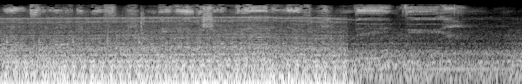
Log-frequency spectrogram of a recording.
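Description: A truck engine rumbles steadily, then drops quieter.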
